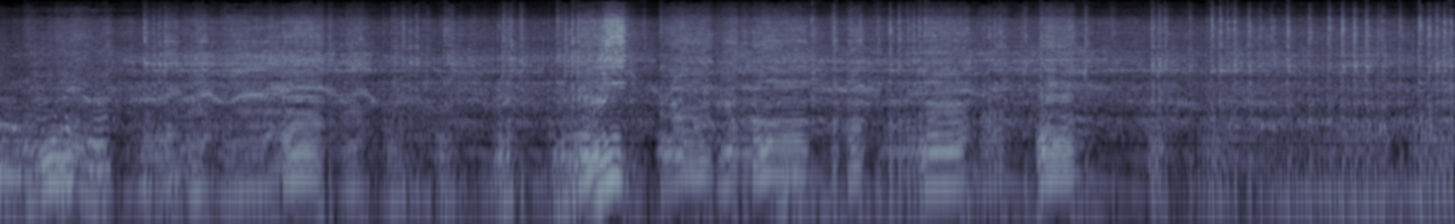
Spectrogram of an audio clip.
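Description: Enduro dirt bike engine revving hard in repeated bursts, the pitch rising and falling several times as the bike climbs a steep, muddy bank.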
